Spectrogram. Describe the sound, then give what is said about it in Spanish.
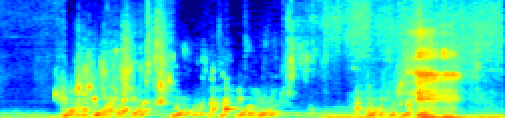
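Muffled gurgling and bubbling as sea water pours into a closed trunk, coming in uneven bursts with a louder surge of rushing water near the end. “Pero el interior del cerrado baúl ha ido llenándose de agua y la frescura, lo mismo que el cambio de presión, hacen reaccionar a Calimán.”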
